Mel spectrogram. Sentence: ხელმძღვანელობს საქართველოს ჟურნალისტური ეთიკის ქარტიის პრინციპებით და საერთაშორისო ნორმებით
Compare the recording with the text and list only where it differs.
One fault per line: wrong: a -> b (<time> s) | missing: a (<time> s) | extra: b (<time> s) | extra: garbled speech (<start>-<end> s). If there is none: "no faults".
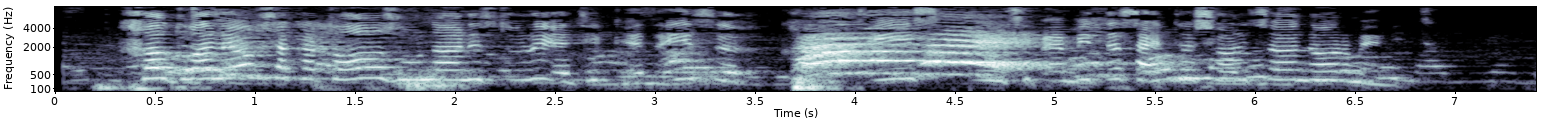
no faults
